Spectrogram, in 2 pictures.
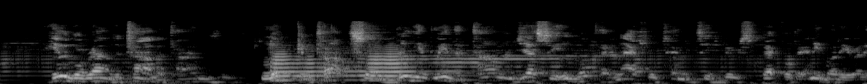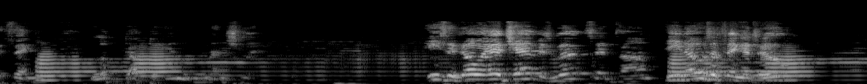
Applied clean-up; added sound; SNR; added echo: classical method WPE with log-MMSE.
